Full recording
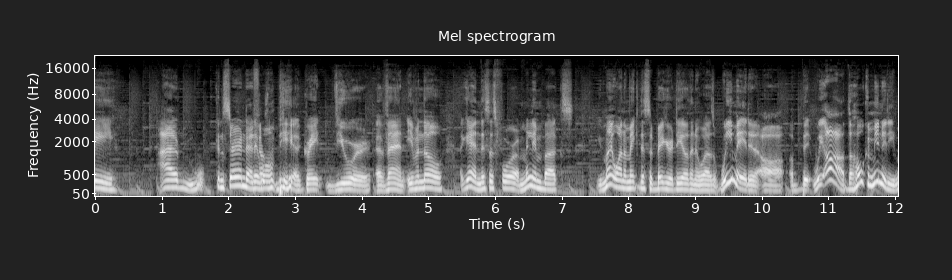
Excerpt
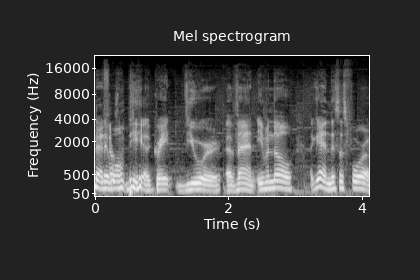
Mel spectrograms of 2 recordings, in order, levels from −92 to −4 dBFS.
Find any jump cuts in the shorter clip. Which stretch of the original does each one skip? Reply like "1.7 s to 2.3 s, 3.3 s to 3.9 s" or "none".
none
